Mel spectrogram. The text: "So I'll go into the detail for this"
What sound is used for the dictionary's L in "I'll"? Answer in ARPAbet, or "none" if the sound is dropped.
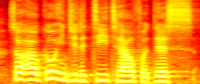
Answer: W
